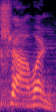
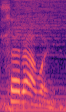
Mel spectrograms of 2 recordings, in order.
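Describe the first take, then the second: First: The word begins with a 'shr' cluster. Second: The word begins with a 'sar' syllable. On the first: This is the standard Marathi form. "आपण म्हणतो" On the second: This is the Zadi dialect form. "ते म्हणतात"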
